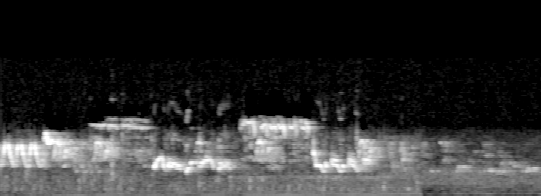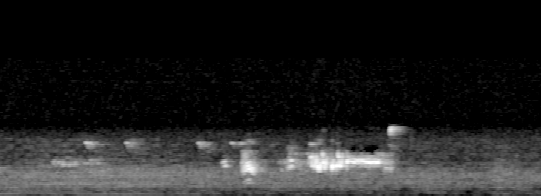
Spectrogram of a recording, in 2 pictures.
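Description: Small birds chirping and trilling in quick high runs, dense for the first four seconds, then sparse with a few chirps again near the end. A low steady hum sits under the first part and stops abruptly about four seconds in.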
